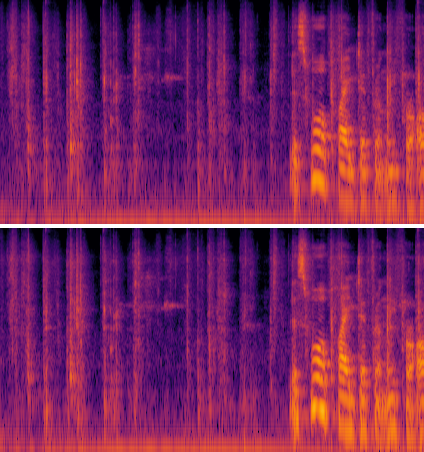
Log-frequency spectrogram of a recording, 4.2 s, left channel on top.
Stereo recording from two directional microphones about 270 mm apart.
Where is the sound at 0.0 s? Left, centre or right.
Centre.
